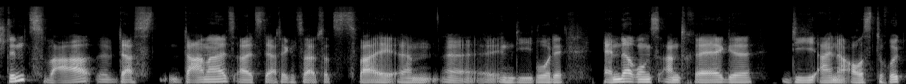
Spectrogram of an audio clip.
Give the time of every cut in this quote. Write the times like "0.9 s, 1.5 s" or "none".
5.4 s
